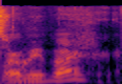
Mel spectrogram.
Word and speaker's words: Warby Parker: Correct me. I'm saying it wrong. I'll say this. – Warby Parker. – There we go. Warby Parker.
